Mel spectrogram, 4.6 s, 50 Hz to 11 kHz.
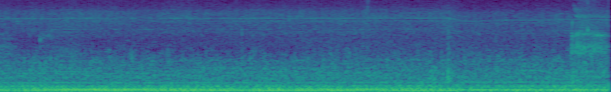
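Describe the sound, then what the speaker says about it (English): Peterbilt 357 heavy hauler truck in American Truck Simulator, its engine droning steadily with a deep, constant rumble as it accelerates hard under a heavy load, close and loud with no talk. "I could just put my foot down. And this thing accelerates even with the heavy load on her back pretty damn nicely"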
